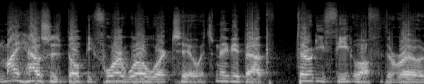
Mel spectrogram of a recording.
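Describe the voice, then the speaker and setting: The tone is bright and sharp, with fairly even intonation. Delivery comes at a moderate pace. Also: man. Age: 70s. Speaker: public commenter at a town meeting; farmer. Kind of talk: public comment. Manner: halting.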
